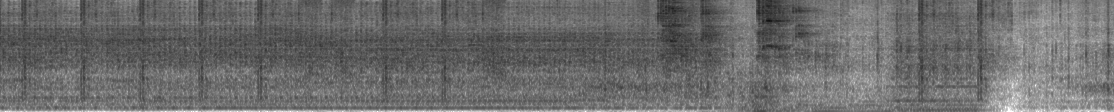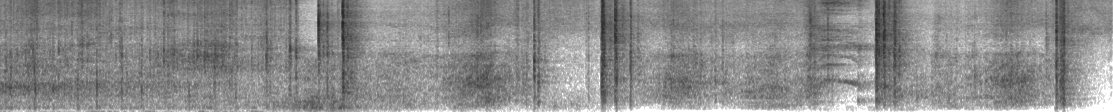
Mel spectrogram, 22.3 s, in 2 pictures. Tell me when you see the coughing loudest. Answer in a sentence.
The loudest moment of the coughing is at 8 seconds.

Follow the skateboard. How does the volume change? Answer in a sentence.
The volume of the skateboard stays about the same.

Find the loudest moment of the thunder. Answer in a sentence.
The loudest moment of the thunder is at 14 seconds.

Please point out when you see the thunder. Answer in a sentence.
You can hear the thunder from 13.8 to 17.1 s.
